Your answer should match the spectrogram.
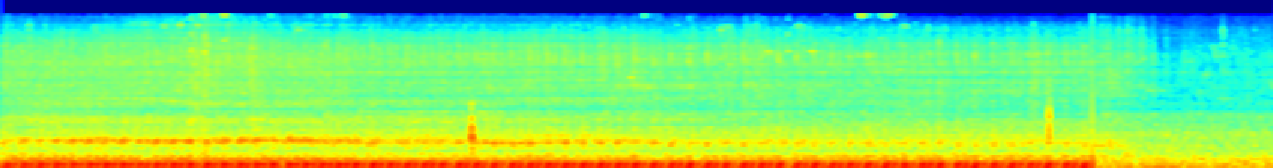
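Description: Harley-Davidson touring motorcycle's V-twin engine running with a steady deep pulse as the bike rides by, cutting off suddenly near the end.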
